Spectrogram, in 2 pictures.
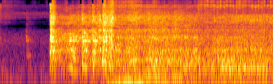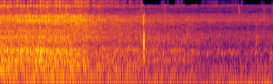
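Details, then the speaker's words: Porsche Macan at start-up with a brief metallic rattle from the engine area that fades as idle settles: loose front engine exhaust bracket. "that's the engine exhaust bracket"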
